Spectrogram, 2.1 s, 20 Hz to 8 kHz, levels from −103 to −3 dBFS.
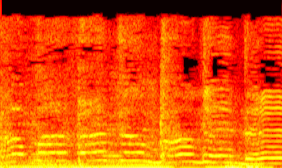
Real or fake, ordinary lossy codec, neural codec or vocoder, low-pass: fake; MP3, 32 kbps; codec, 44.1 kHz, 7.8 kbps, Pupu-Codec; 7.2 kHz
